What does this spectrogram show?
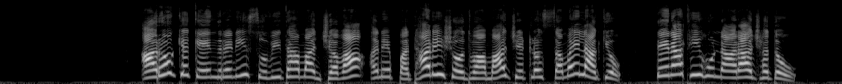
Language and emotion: Gujarati, angry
